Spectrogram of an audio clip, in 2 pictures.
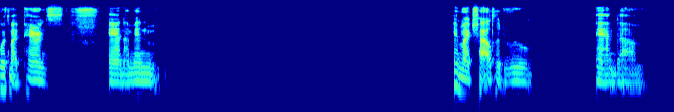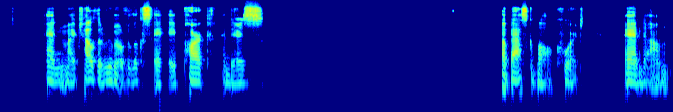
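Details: Stuttering since about age four or five in an adult male composer, described by him as blocks and repetitions, heard while he speaks live.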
